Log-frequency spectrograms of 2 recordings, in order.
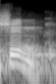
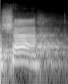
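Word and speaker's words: شين: terus fasyinu huruf syin nah ini syin kalau begini baru S begini Barus terus yang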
